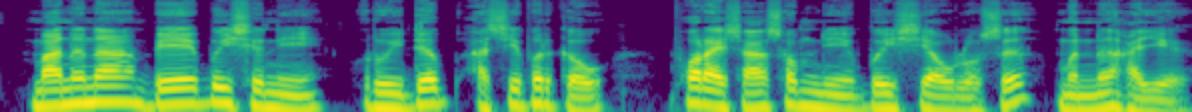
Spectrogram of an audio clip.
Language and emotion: Bodo, neutral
